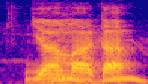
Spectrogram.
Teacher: य ह्रस्व, मा दीर्घ और ता भी दीर्घ है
